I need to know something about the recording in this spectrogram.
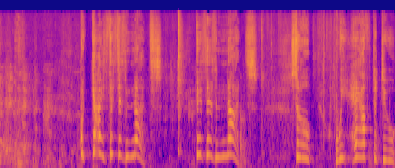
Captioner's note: laughing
